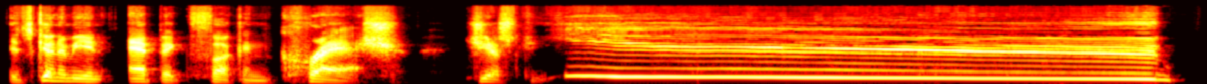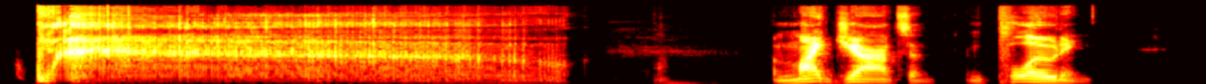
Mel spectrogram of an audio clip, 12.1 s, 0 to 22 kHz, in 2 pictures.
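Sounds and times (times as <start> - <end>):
man imitating falling plane: 2.8 - 8.9.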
